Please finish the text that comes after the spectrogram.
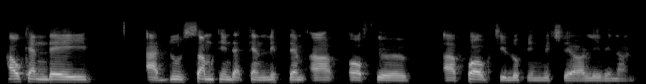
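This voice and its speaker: A man from Guinea, a guest speaking in a halting way and often repeating words as he searches for them. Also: on the low side, level tone, dry recording. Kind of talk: conversational interview. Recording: dry, slightly dull lo-fi sound.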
